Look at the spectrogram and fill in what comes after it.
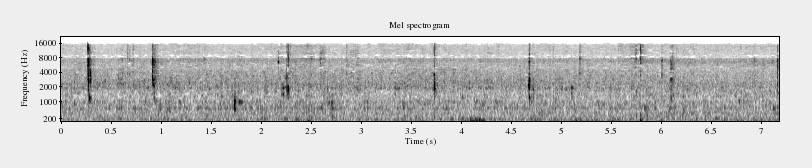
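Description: A person chewing food close to the microphone with the mouth closed: faint, with scattered sharp wet clicks every half second to a second and a soft low thump about four seconds in.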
